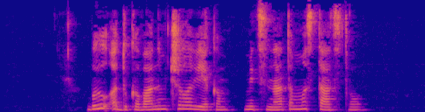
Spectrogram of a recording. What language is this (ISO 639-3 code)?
bel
